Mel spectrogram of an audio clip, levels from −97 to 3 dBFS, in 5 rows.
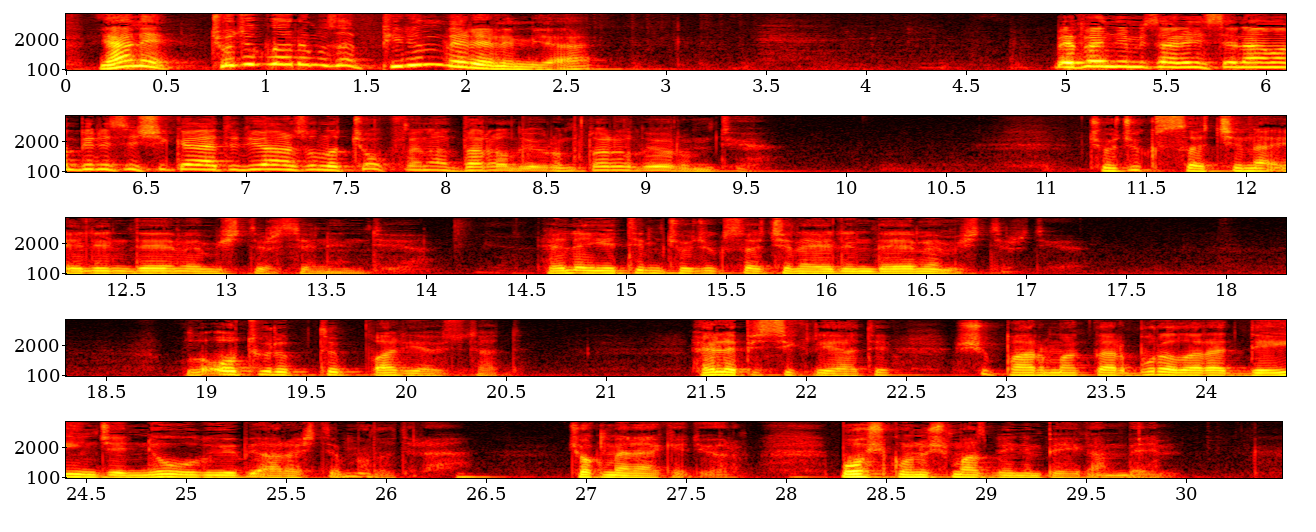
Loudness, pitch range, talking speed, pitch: -24 LUFS, 120-175 Hz, 105 wpm, 135 Hz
